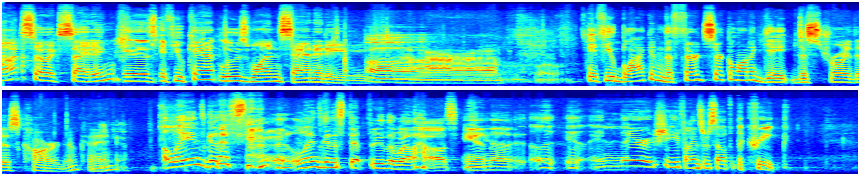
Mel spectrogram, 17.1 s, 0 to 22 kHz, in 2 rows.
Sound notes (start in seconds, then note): 3.6 grumbles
